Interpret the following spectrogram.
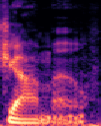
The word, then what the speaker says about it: J-Mo: It's pronounced Jamo.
